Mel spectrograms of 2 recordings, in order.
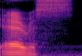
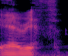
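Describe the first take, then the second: First: The name ends with an s sound. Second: The name ends with a th sound. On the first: This is the speaker's own way of saying it. "I say Aeris" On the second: This is the other person's way of saying it. "if I was gonna say it like you, I would say Aerith"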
